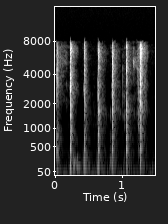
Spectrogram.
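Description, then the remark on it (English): Seven sharp finger snaps in a quick, steady rhythm, each a crisp, bright crack with a short tail, heard alone with no talking. “I'm snapping right now.”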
